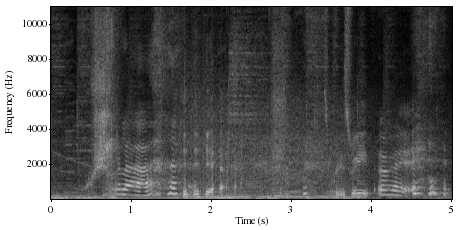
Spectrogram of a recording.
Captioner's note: laugh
